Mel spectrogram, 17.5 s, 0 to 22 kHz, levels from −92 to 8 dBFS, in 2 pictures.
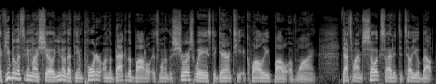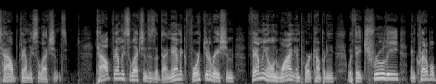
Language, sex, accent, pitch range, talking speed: English, male, American, 110-150 Hz, 200 wpm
